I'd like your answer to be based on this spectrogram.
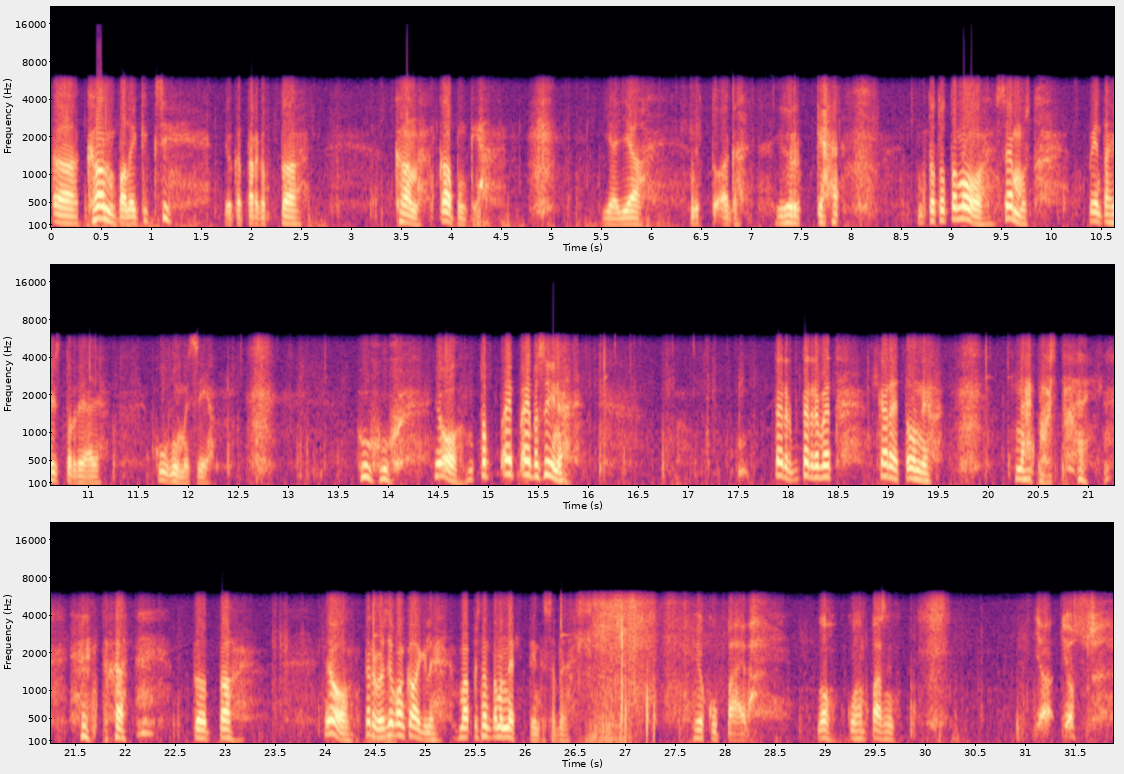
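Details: Adult man who stammers, speaking Finnish outdoors while on the Great Wall of China; stuttering.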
